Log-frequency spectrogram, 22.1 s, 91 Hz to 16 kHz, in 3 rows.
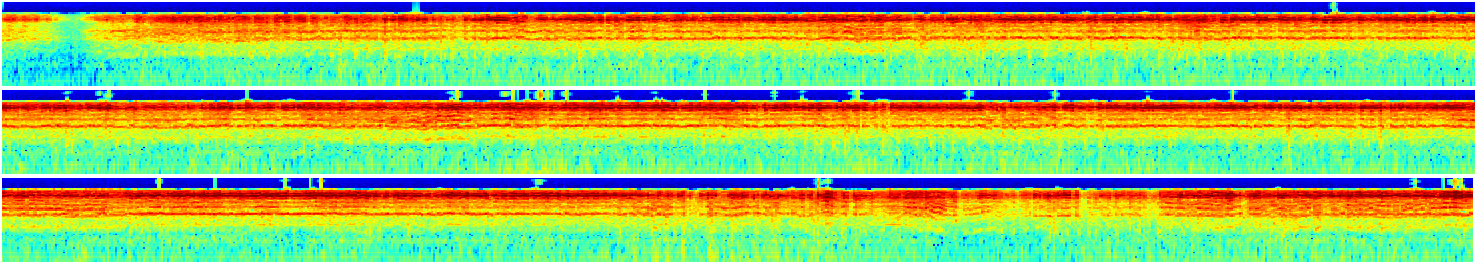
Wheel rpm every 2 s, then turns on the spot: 200, 230, 230, 230, 220, 230, 230, 220, 230, 200, 210.
none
